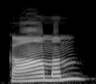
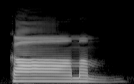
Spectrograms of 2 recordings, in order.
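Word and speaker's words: कामम्: Kamam, Kamam, Kamam. A with a bar, so it is ka. Had it been without a bar, it would be kamam.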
